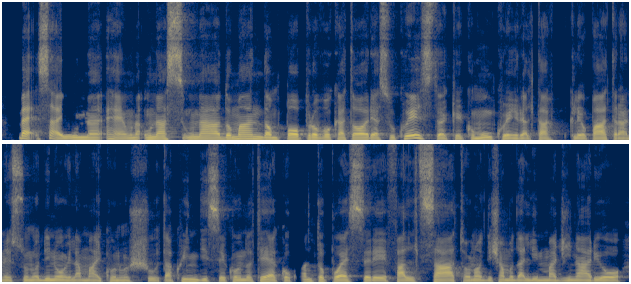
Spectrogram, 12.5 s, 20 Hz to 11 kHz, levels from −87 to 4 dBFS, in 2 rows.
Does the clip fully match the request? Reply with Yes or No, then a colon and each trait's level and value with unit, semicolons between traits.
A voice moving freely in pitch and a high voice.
No: wide, 6.8 semitones; low, 105 Hz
